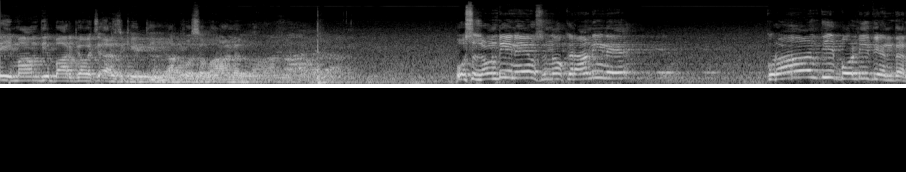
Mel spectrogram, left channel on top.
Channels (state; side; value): silent; right; digital silence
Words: امام دی بارگاہ وچ عرض کیتی، آکھو سبحان اللہ۔ اس لونڈی نے، اس نوکرانی نے قرآن دی بولی دے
